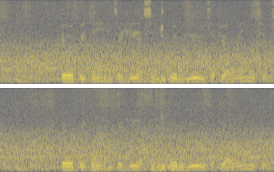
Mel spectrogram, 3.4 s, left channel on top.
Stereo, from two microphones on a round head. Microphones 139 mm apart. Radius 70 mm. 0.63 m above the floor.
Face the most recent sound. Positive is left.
turn(degrees=85)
